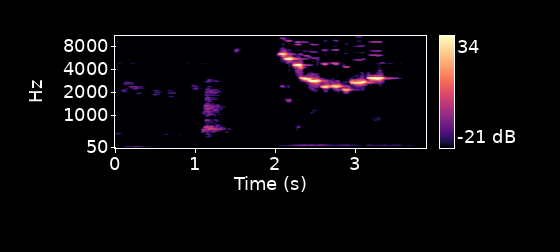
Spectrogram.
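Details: Brown-chested jungle flycatcher from Bali delivering a loud song phrase of descending then wavering clear whistles, with a low continuous hum beneath and a brief soft noise before it.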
